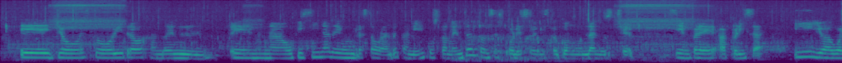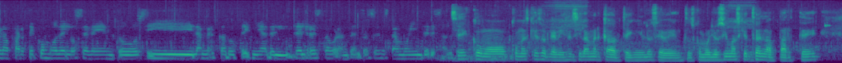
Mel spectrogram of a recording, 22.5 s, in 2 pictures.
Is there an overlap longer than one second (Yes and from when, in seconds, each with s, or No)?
No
